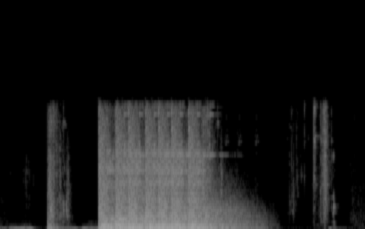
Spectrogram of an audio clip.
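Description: A machine gun fires a rapid burst.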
